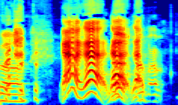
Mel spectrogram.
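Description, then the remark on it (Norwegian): An adult voice imitates a German baby crying, opening with a short flat cry and then rising-and-falling wails in an arching, sing-song melody. It is fairly loud, with no other sounds. “Hvor du kan høre forskjell på tyske og franske babyer.”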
